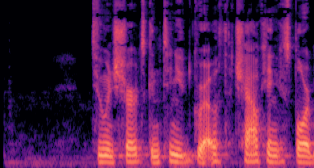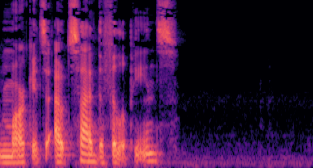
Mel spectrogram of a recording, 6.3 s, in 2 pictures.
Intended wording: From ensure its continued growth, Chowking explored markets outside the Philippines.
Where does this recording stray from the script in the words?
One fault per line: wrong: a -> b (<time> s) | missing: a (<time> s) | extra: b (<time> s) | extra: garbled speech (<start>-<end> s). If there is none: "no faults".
wrong: From -> To (0.9 s)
